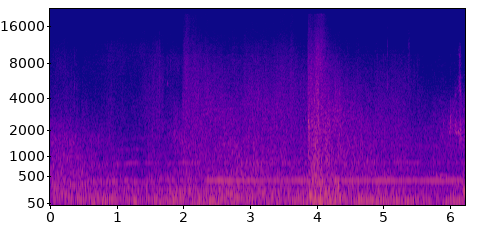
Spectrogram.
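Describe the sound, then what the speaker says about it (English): A single muffled gunshot in the video game Sniper Elite V2 cracks out partway through over a constant, steady ambient hum. "Did someone shoot at me?"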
